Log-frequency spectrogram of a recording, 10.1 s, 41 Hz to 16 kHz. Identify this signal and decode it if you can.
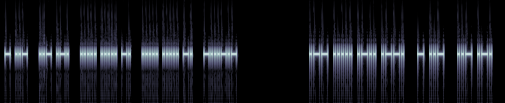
Morse code, heard as a keyed tone, about 38 wpm, 700 Hz. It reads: TU UR 55N 55N <BK> W5LP TU UR
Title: Speed-Racing Common QSO Phrases - 30wpm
